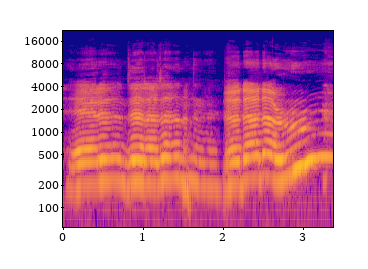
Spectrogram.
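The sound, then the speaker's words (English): A person vocally imitates a dog's high-pitched whining, chirping and crooning, keening in the back of the throat, in two drawn-out, wavering phrases separated by a brief pause, the second rising in pitch at the end. Fairly loud. “Well, it's not so much, I guess, howling as it is whining and chirping. And keening in the back of the throat.”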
